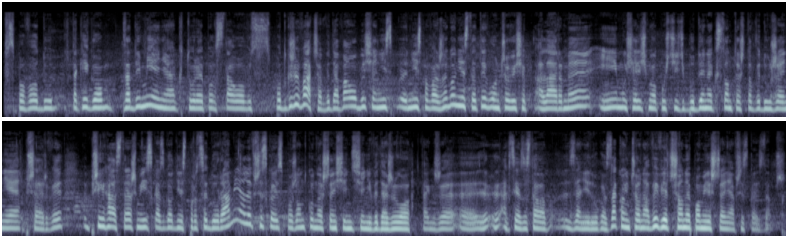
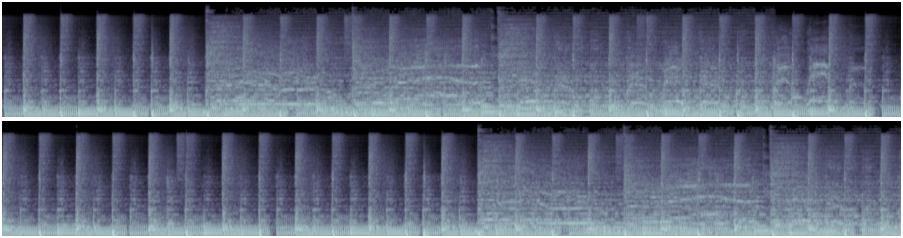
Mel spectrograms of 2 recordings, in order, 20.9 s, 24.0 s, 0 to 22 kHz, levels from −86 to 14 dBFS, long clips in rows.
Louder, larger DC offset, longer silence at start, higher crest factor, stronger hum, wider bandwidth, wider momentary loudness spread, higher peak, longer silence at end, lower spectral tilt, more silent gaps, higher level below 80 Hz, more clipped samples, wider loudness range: about the same, -17 LUFS vs -15 LUFS; second, under 0.1% vs 3%; about the same, 0.05 s vs 0 s; about the same, 16 dB vs 14 dB; neither; second, 15.5 kHz vs 17.5 kHz; first, 7 LU vs 3 LU; about the same, 0 dBFS vs 0 dBFS; about the same, 0 s vs 0 s; about the same, -4.5 dB/octave vs -5.5 dB/octave; neither; second, -56 dBFS vs -20 dBFS; neither; about the same, 3 LU vs 2 LU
